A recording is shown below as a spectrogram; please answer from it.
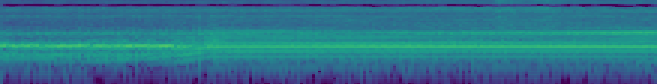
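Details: Electric sprayer pump powered via adapter with the upper switch and connector plugged in gives an even hum that drops to a lower, steady pitch after half a second; a single pump running normally.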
